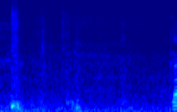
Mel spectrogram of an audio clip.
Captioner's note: none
